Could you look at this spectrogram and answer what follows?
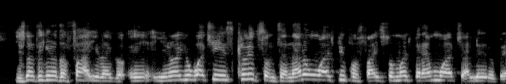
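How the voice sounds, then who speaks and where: A man with a Spanish accent talks at a very fast pace in a high pitch with ordinary pitch variation. His tone is dark and mellow, and the sound is dry and close with no echo. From Colombia. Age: 30s. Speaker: professional MMA fighter. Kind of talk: casual interview. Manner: fast, halting with frequent repetitions and fillers.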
